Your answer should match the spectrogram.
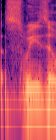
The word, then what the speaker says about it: Suiza: me in Eastside phob will lead Suiza uh sweeza will be inspired by Sam San Francisco's Mexican-American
